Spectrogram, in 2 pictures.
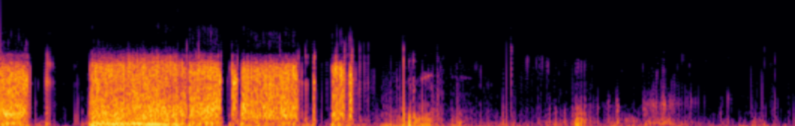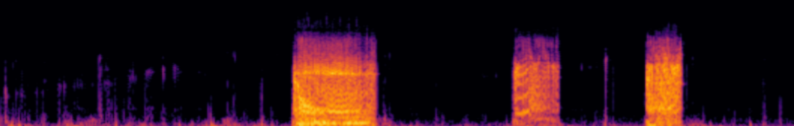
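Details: Empty, hungry stomach noises after not eating for a day: borborygmi.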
